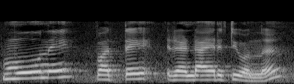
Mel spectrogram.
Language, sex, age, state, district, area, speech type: Malayalam, female, 18-30, Kerala, Thiruvananthapuram, rural, spontaneous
